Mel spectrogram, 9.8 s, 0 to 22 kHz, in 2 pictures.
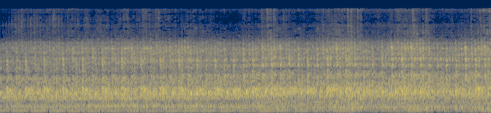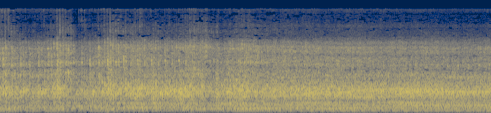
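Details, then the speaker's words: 1965 Mack B61 dump truck diesel idling after first start, long sat, air pressure building, brakes not releasing; constant airy hiss over lumpy idle, leak heard at the back; owner suspects an air chamber needs replacing; air leak hiss. "I hear leakage. Yep, probably gonna have to change change one of the air chambers in it."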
